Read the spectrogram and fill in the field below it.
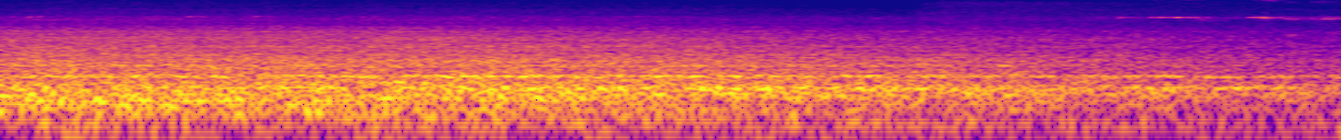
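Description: Train rolling past a long line of tanker cars mostly loaded with crude oil, a steady broadband rumble and hiss that stays close and loud throughout, easing slightly toward the end, with no voices.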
